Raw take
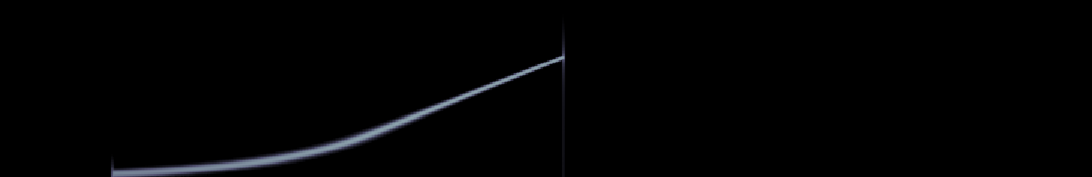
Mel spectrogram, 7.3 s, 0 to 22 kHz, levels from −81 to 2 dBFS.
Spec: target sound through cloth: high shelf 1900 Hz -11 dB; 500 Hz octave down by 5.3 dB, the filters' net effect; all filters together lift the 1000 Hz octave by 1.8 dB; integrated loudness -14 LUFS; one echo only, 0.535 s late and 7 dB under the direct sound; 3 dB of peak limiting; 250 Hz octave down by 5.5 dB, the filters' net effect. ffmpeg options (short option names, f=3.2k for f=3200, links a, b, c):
-af "equalizer=f=250:t=o:g=-5.5,equalizer=f=500:t=o:g=-7,equalizer=f=1k:t=o:g=7.5,alimiter=level_in=2dB:limit=-24dB:level=0:latency=1,volume=-2dB,highshelf=f=1.9k:g=-11,aecho=1:1:535:0.447,volume=21.5dB"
